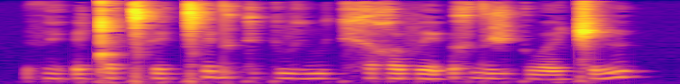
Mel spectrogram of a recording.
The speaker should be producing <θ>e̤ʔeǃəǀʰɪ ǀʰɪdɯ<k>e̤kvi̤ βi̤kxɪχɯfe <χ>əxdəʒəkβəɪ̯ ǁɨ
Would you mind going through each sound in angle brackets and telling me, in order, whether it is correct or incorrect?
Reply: correct, correct, incorrect: ʔ

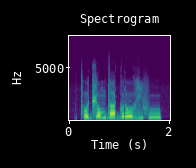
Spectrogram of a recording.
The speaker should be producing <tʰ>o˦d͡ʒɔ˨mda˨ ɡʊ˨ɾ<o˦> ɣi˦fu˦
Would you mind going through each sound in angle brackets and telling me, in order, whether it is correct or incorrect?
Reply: correct, incorrect: o˦˨

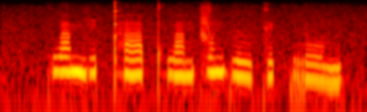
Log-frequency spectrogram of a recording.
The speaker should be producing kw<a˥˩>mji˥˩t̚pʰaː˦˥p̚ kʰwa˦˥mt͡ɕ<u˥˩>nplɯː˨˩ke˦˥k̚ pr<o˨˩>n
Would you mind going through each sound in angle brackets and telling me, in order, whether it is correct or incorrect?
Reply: correct, incorrect: o˥˩, correct

